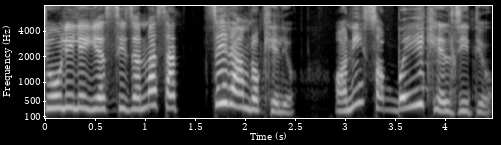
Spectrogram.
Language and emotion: Nepali, happy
